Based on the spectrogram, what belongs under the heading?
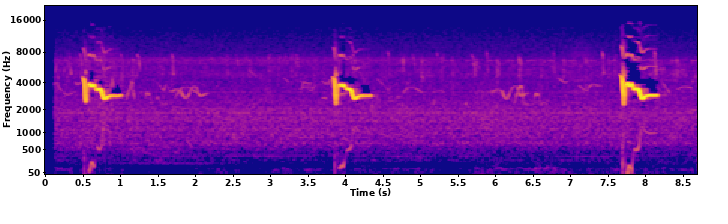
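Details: Yellow-throated longclaw (Macronyx croceus) calling in the Masai Mara, Kenya: three loud, clear whistled notes, each dropping sharply then levelling, about three and a half seconds apart, faint bird chatter between.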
